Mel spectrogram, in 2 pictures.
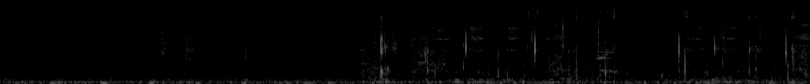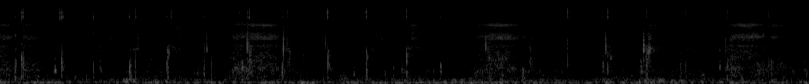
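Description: An English Bulldog chews noisily on a toy, with wet clicking, gnawing and snuffling sounds.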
